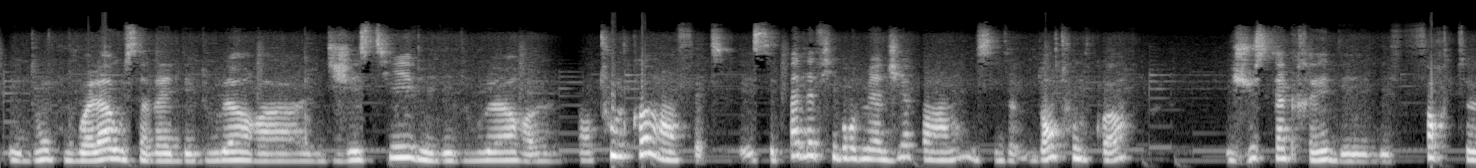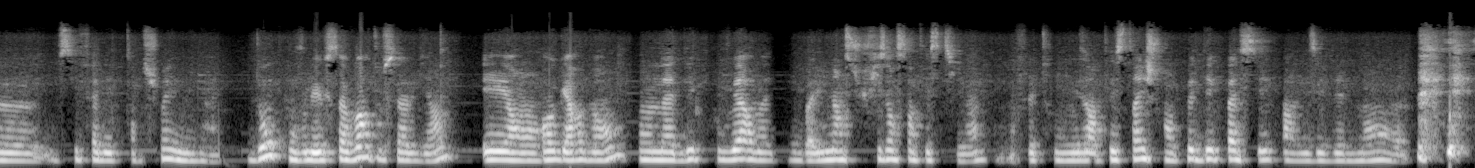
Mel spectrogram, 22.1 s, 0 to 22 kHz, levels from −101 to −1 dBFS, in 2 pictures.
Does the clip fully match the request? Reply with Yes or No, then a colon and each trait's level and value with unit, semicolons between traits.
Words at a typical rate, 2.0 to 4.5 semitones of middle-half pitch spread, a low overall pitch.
No: average, 210 wpm; average, 2.7 semitones; high, 200 Hz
